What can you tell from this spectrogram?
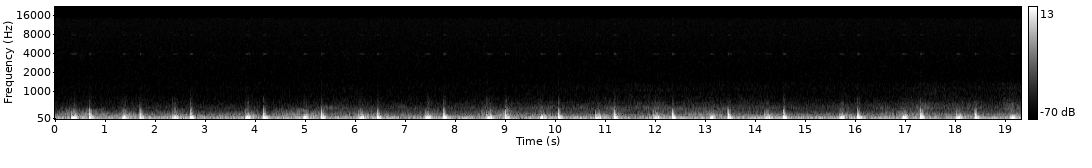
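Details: Steady, strong two-part heart sounds at about 55 beats a minute, heard by stethoscope at Erb's point in an adult whose heart felt pounding, with visibly pulsing carotid arteries.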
